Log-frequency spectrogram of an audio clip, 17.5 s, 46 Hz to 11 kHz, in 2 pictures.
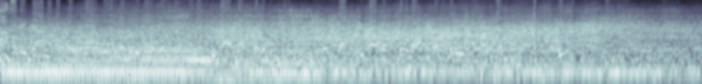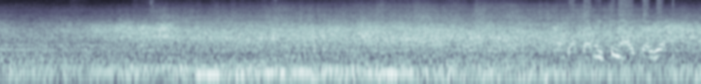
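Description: A Boeing 747 rolling down runway 25 left at LAX gives a loud, continuous broad engine roar that stays steady for the whole stretch, with faint voices underneath.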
